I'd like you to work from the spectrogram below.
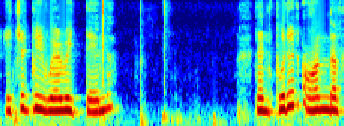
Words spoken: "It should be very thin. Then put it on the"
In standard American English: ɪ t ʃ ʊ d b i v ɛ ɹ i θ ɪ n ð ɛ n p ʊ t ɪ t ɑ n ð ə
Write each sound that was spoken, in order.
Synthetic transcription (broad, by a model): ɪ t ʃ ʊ d b i w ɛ ɹ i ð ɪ n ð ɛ n p ʊ t ɪ t ɑ n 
